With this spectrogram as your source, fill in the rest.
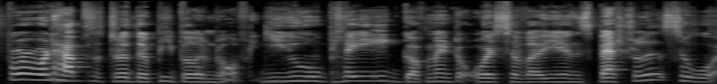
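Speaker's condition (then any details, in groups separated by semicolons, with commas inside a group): Spinocerebellar ataxia type 2, SCA2; tongue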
